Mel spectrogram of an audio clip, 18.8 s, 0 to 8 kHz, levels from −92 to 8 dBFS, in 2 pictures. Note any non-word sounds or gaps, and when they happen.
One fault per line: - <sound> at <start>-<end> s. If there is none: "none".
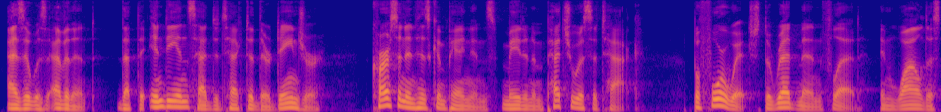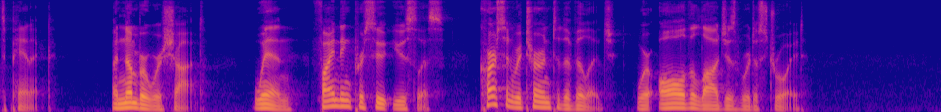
none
